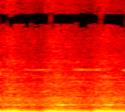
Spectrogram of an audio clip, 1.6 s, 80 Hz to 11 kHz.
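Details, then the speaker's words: Bajaj NS200 BS3 motorcycle after engine repair for piston trouble. Steady, even low thrum at idle with no knocking or rattle. The engine sounds healthy. "कोई आवाज नहीं है भाई बाकी कस्ट सार यहां पे भाई को दिखने के लिए वीडि बना रहे हैं भाई साउंड कैसा आ रहा है बढ़िया एकदम मस्त भाई एकदम मस्त साउंड आ रहा है"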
